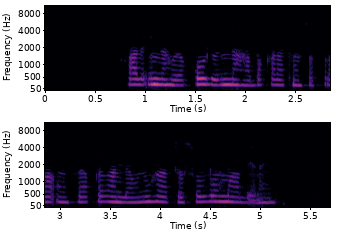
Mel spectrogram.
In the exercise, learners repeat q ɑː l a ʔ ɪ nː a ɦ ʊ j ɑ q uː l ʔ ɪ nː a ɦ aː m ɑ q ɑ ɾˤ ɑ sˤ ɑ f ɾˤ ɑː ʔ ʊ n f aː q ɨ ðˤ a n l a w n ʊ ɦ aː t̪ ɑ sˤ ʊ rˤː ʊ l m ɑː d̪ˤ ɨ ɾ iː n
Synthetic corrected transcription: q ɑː l a ʔ ɪ nː a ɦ ʊ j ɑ q uː l ʔ ɪ nː a ɦ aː b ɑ q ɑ ɾˤ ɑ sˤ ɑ f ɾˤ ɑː ʔ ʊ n f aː q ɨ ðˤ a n l a w n ʊ ɦ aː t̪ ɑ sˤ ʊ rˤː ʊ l m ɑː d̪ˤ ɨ ɾ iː n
